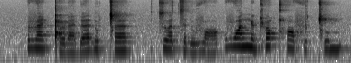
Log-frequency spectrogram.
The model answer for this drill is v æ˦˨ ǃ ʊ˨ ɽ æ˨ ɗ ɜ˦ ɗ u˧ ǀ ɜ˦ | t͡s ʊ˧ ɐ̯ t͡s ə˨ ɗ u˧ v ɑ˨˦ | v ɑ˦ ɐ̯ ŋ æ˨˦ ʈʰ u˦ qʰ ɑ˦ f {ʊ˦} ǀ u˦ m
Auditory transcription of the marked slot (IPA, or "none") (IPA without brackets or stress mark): ʊ˧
